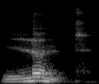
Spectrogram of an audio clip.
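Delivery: Lunt with tongue to the roof of the mouth; tongue curled. Shown as a demonstration. Teacher showing learners the final syllable. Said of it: "Need to get your tongue curling".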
